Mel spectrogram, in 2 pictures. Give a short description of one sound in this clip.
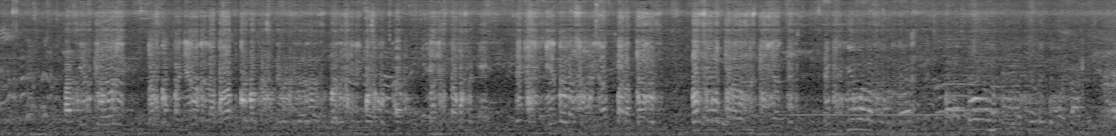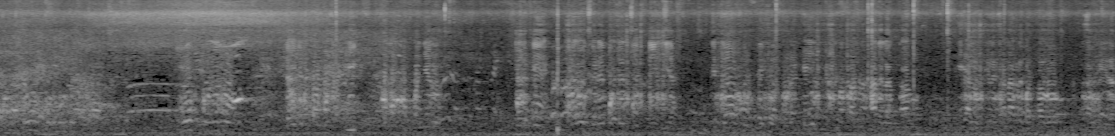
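A large crowd of young men and women chants together rhythmically outdoors.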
